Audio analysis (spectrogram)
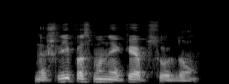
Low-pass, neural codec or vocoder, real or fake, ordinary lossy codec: none; none; real; none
